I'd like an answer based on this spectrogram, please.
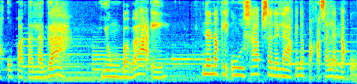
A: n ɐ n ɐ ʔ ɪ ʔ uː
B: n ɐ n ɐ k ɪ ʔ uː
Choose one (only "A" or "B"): B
